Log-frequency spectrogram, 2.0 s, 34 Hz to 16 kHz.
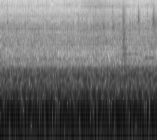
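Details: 2017 Chevy Silverado 5.3 V8 after installing aftermarket long-tube headers, with exhaust leaks fixed and a small resonator added: deep, even exhaust rumble, smooth steady idle pulse, no ticking or puffing from leaks; normal idle.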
